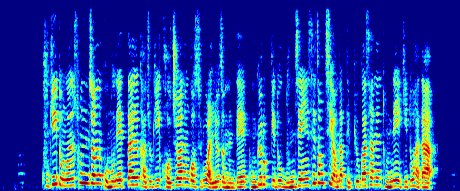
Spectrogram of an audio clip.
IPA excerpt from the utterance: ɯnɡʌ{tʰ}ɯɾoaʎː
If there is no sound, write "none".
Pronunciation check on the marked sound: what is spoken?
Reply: sʰ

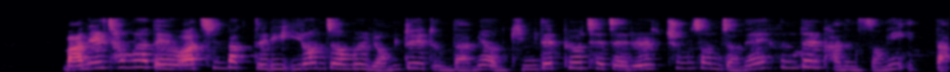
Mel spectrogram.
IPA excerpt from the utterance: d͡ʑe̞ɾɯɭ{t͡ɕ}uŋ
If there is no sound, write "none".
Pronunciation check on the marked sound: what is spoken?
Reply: t͡ɕʰ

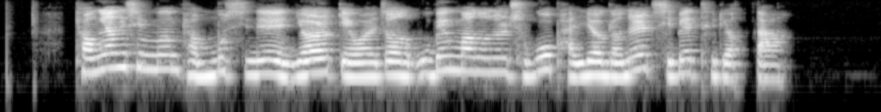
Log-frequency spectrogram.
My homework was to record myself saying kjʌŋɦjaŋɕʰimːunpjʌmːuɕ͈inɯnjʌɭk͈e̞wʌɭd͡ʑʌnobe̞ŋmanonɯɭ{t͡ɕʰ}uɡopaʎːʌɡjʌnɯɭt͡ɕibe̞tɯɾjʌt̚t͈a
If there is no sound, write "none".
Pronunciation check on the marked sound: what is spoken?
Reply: t͡ɕ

